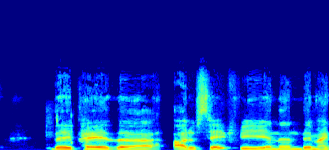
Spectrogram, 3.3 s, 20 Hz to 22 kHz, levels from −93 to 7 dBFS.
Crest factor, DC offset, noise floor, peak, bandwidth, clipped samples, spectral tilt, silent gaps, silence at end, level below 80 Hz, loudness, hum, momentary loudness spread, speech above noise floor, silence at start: 16 dB; under 0.1%; -61 dBFS; -8 dBFS; 11.5 kHz; under 0.1%; -5 dB/octave; none; 0 s; -62 dBFS; -24 LUFS; none; 7 LU; 38 dB; 0.5 s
